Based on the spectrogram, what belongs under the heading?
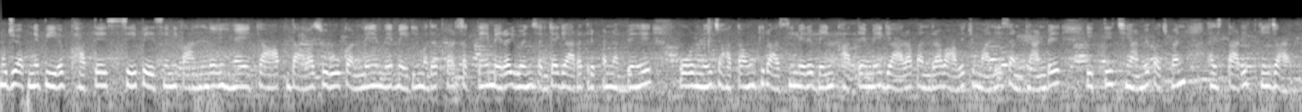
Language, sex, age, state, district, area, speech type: Hindi, female, 18-30, Madhya Pradesh, Harda, rural, read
